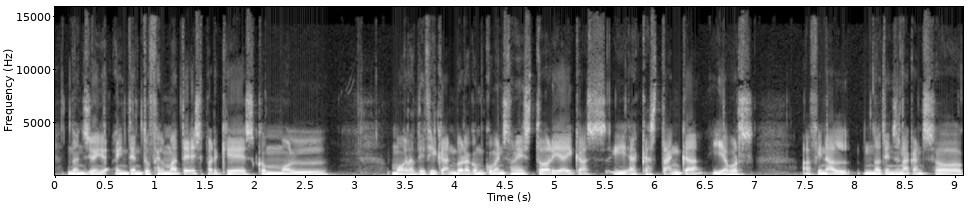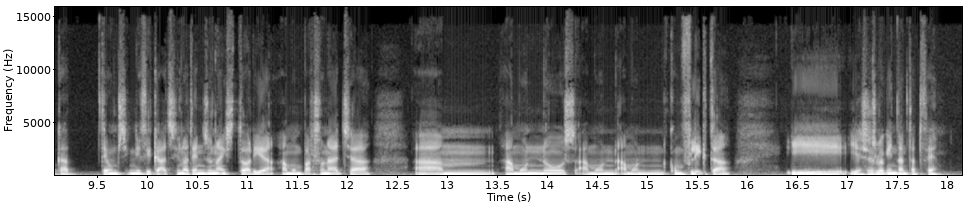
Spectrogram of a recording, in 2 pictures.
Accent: Escaldes-Engordany, Andorra; moved away as an adult; now in Sabadell, Spain; vaig néixer aquí a Sabadell, però per feina del meu pare vam anar a viure a Andorra tota la família i clar, he viscut allà dels dos anys als 18.

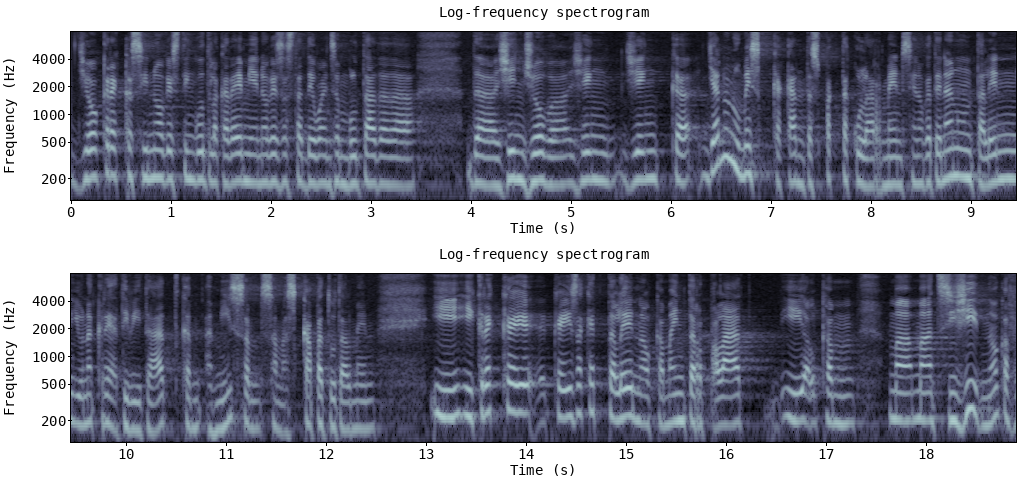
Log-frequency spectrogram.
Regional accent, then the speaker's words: Sant Cugat del Vallès, Catalonia, Spain; born there; vam néixer a Sant Cugat i estem molt orgullosos

